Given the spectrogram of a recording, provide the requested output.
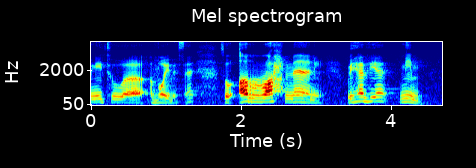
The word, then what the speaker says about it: Ar-Rahman: Mim is from the light letter, so we're not going to say Bismillahir Rahmani, not mani. If I say ma, I'll be making it as heavy letter. Ar-Rahman, ma, not ma.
